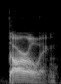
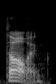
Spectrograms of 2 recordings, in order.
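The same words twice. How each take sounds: First: The r sound is pronounced. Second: The r sound is silent.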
